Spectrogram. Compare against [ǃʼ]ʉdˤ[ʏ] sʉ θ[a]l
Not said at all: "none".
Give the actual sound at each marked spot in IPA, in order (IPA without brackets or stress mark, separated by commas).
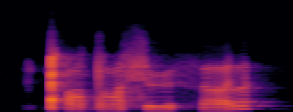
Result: ǃʼ, ɨ, ʌ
